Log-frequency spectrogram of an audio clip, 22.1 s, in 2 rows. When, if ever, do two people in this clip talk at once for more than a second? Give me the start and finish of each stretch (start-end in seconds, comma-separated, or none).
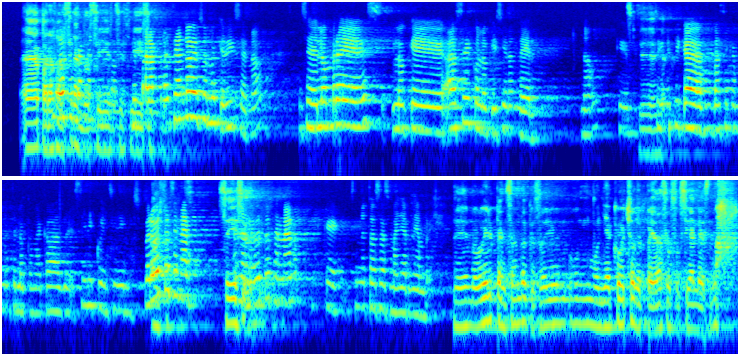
0.6-2.5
